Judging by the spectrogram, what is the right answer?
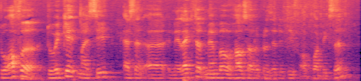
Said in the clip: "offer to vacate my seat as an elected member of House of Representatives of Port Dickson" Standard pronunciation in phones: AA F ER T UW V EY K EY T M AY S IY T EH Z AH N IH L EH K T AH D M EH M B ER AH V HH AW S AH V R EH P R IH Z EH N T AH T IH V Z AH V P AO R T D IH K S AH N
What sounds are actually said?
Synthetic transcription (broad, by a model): AA F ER T UW W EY K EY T M AY S IY T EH S AH N IH L EH K T AH D M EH M B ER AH HH AW S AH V R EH P R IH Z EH N T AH T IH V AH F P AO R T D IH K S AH N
